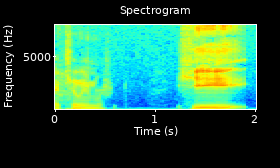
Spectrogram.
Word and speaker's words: Cillian Murphy: Yeah, Cillian Murphy.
